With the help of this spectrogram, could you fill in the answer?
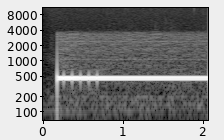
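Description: A steady telephone dial tone starts abruptly as someone phones a friend, holding at a constant pitch, loud and continuous, with no talking over it.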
